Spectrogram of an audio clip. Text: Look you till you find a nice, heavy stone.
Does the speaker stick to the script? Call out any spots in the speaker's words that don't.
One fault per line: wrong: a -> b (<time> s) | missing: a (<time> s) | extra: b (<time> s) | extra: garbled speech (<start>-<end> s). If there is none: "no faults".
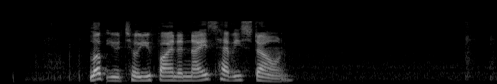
no faults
